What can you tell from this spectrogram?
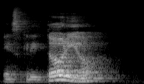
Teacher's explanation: escritorio, la mayor fuerza de voz está en la sílaba to porque es donde tenemos la mayor pronunciación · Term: acento prosódico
